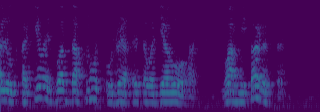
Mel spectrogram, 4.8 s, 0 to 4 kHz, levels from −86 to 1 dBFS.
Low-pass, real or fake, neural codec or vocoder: 3.6 kHz; real; none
